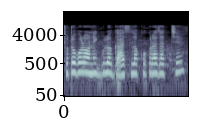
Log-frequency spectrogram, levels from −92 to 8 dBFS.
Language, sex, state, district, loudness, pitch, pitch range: Bengali, female, West Bengal, Alipurduar, -18 LUFS, 255 Hz, 245-270 Hz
